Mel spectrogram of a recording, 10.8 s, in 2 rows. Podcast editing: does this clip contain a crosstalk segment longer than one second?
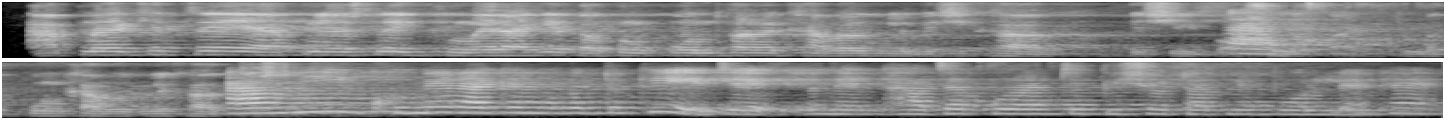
No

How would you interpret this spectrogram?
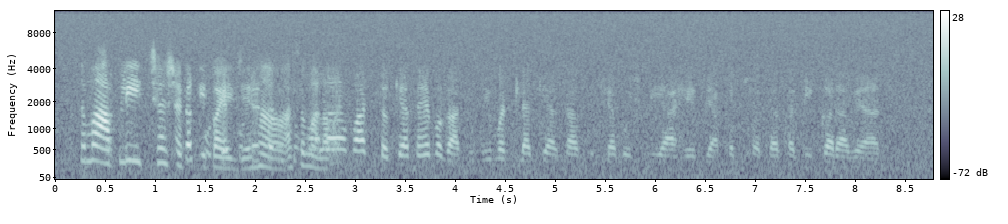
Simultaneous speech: Yes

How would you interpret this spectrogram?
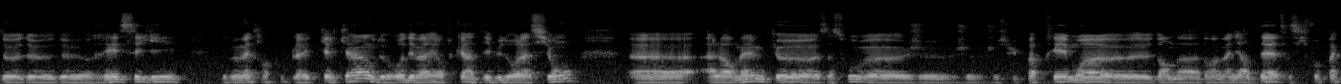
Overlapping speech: No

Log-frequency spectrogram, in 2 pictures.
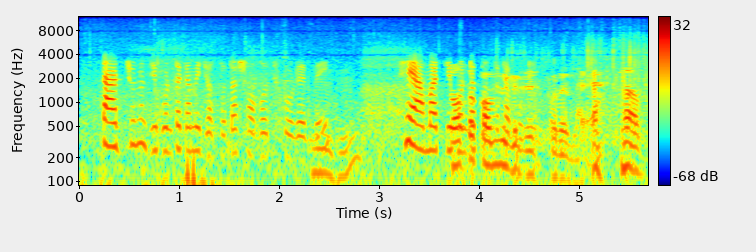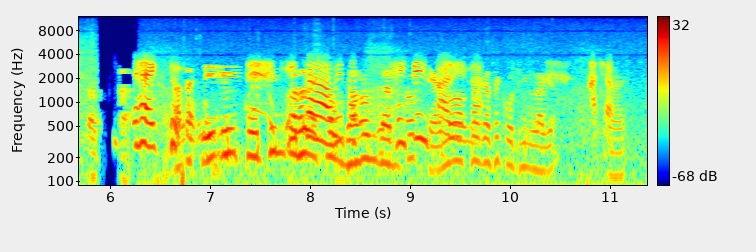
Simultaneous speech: Yes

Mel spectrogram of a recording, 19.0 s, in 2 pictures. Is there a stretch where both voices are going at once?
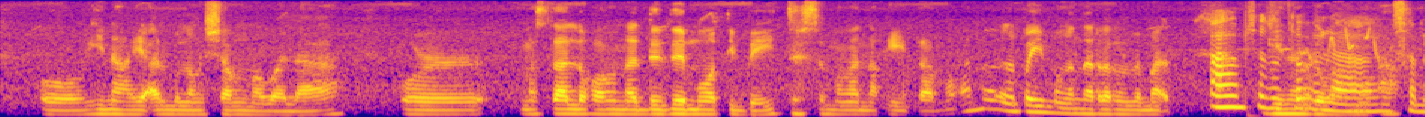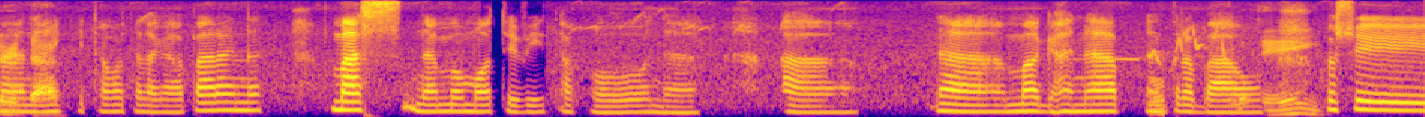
Yes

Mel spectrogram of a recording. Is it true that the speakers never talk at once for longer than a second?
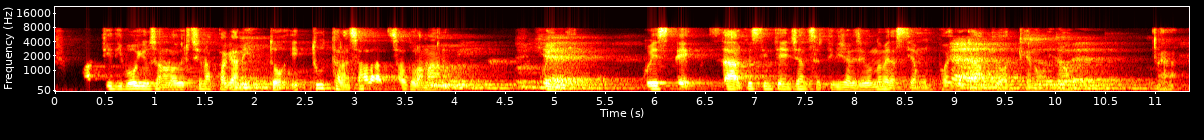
No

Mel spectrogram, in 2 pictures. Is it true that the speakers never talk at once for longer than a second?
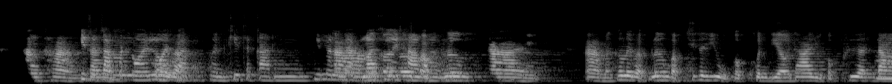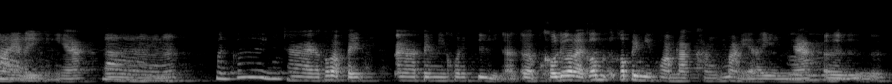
No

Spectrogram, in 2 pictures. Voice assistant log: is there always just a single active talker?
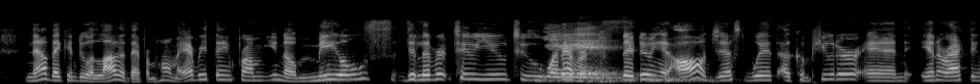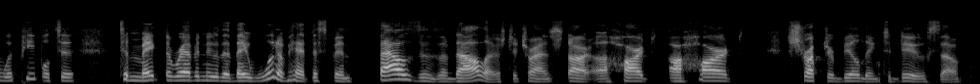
No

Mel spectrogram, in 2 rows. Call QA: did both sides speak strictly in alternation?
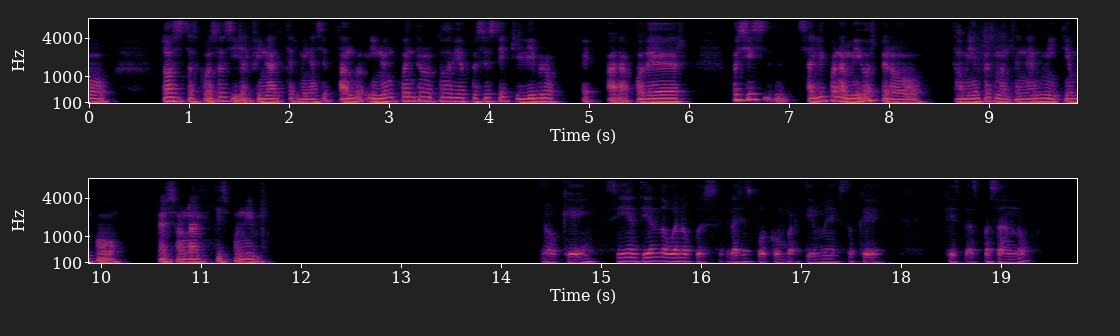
Yes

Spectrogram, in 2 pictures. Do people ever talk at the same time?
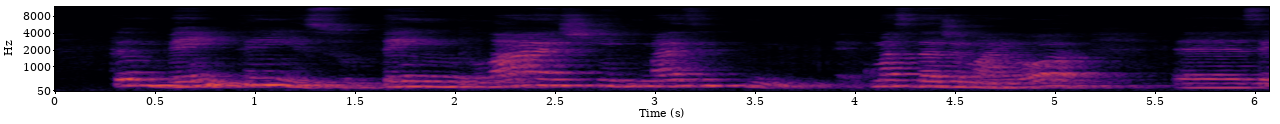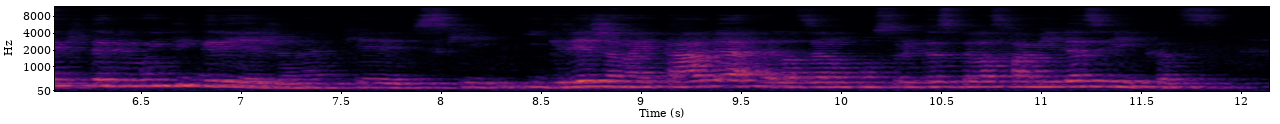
No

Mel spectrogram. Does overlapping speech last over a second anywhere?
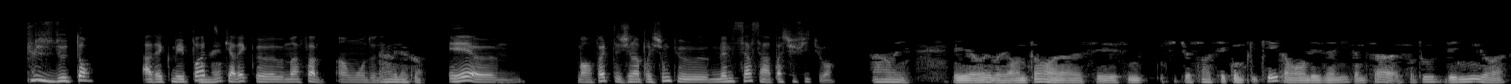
No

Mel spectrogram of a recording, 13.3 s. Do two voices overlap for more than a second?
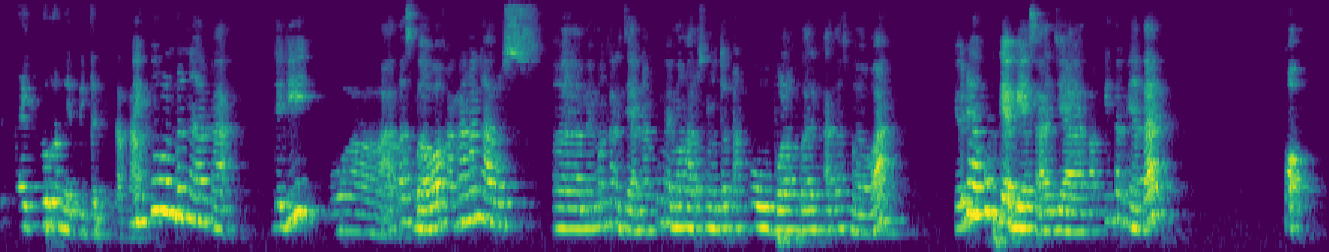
No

